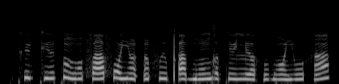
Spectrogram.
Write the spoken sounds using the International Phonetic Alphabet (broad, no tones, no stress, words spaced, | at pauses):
kʰykʲɨtɔ̃ ɡɔ̃fafɔ jə̃ ʔə̃fɨpʼa bũɡʌ tylʲʌhu ɡɔ̃juhã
